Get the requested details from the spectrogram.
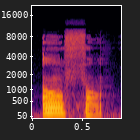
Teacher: Don't pronounce the T, you don't pronounce the S.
